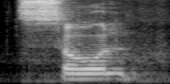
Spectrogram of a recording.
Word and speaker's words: Seoul: places you know Tokyo Seoul the E is silent Pyongyang typing usually we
